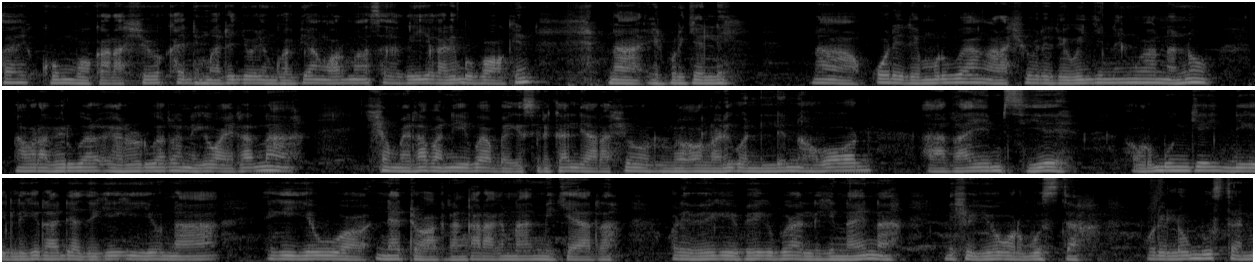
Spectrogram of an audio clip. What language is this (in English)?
Masai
